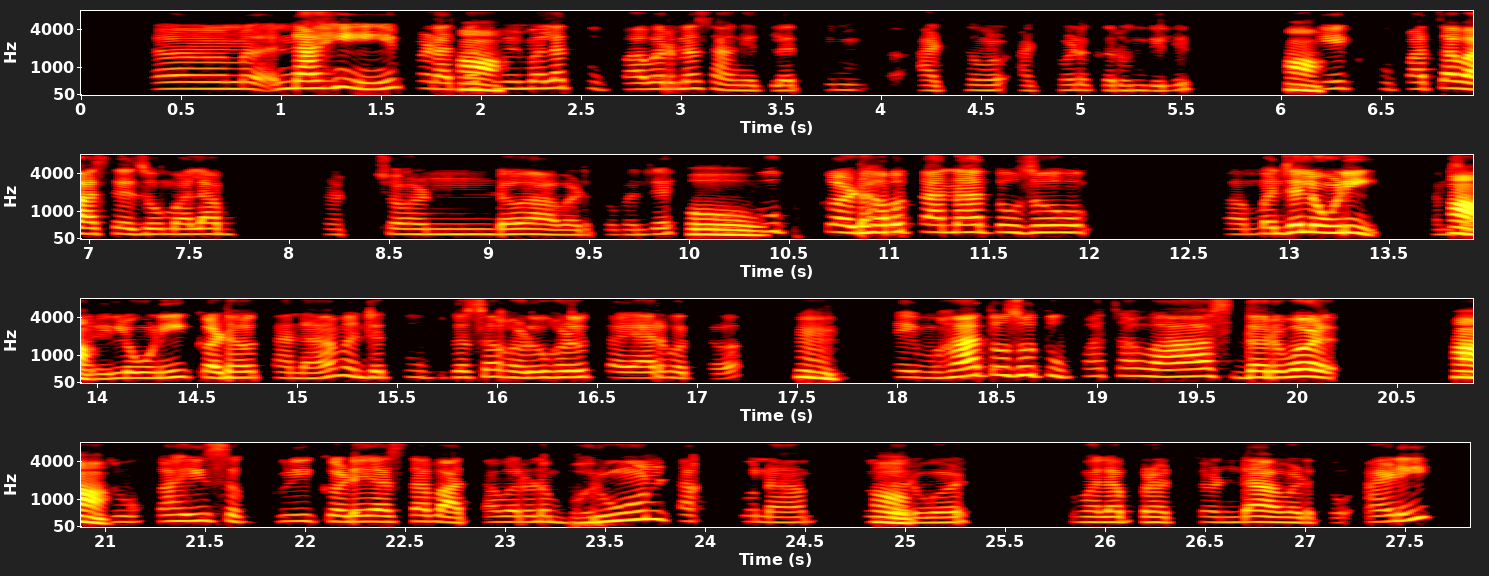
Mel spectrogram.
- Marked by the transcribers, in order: stressed: "प्रचंड"; in English: "आय एम सॉरी"
- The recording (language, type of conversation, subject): Marathi, podcast, घरच्या रेसिपींच्या गंधाचा आणि स्मृतींचा काय संबंध आहे?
